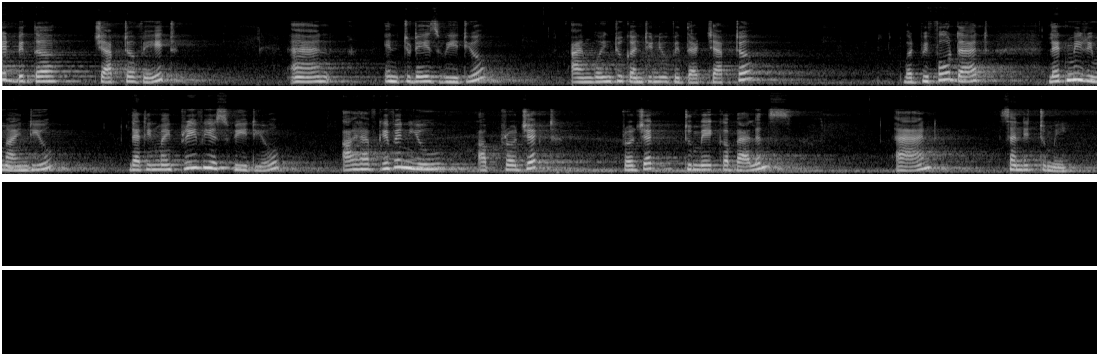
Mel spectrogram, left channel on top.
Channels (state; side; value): silent; right; digital silence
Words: with the chapter weight, and in today's video, I am going to continue with that chapter. But before that, let me remind you that in my previous video, I have given you a project to make a balance and send it to me.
